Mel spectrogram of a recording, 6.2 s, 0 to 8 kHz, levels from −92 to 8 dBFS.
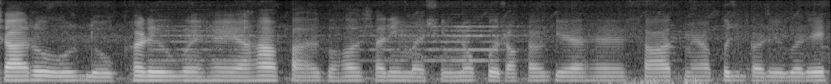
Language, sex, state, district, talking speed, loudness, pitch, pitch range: Hindi, male, Madhya Pradesh, Umaria, 200 wpm, -23 LUFS, 145 Hz, 140-145 Hz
